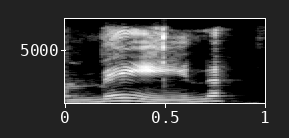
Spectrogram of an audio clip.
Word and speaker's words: main: spelling pattern a main this vowel diagraph is one sound the a is silent i'm sorry the i is silent that a says its name i've got to do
